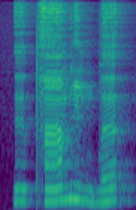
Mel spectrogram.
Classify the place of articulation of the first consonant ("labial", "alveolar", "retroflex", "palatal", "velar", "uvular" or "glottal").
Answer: labial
